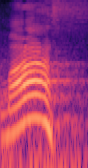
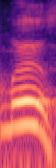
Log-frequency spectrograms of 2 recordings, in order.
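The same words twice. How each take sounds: First: The vowel is open and not nasalized at all. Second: The vowel is nasalized, as if it had a tilde. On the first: The speaker calls it right. "é aberto assim" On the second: The speaker calls it wrong. "Só fala errado, Como se tivesse um tio em cima"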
